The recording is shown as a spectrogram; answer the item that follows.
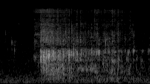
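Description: Water drains out of a small mini smoke unit in a short splashing trickle that starts suddenly, close and fairly quiet, then fades into a lighter dribble.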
